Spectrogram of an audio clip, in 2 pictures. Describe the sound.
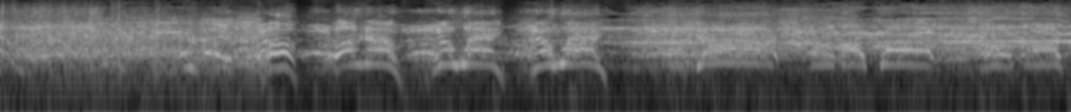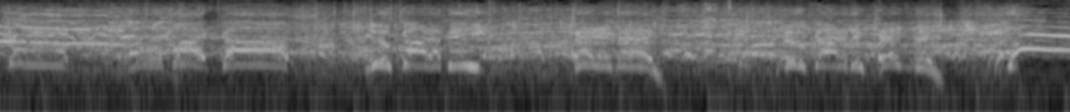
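A father yells and whoops with excitement at Dodger Stadium as Davis Schneider hits a leadoff home run for the Blue Jays against the Dodgers in a World Series game. His loud, repeated shouts rise over a steady crowd murmur.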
